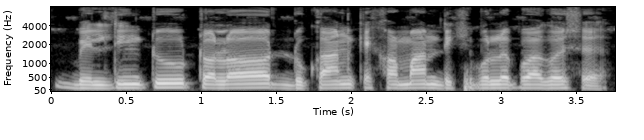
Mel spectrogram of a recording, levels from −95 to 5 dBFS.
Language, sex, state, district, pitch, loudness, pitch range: Assamese, male, Assam, Sonitpur, 125 Hz, -15 LUFS, 120-130 Hz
